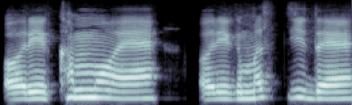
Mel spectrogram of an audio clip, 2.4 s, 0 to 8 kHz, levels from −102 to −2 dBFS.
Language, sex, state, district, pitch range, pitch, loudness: Marwari, female, Rajasthan, Churu, 190-225 Hz, 200 Hz, -17 LUFS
